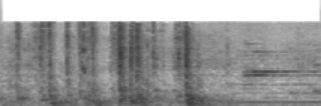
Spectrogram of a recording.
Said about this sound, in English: Don't panic, lad. Bolt the door.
